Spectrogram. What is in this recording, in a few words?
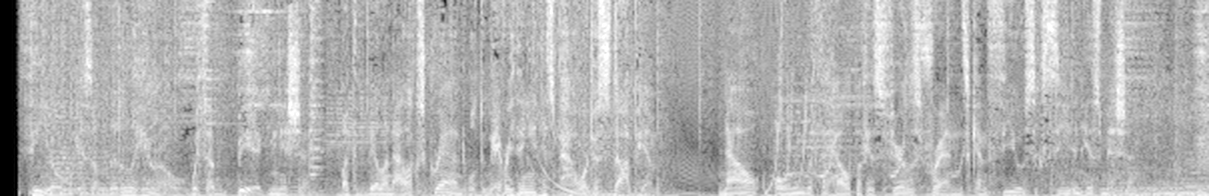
Youtube Publicity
